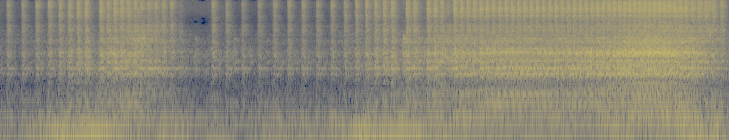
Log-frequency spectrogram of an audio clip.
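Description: Rapid, uneven ticking rides on top of the engine as it starts and idles; a knock from inside the motor, cause undetermined.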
